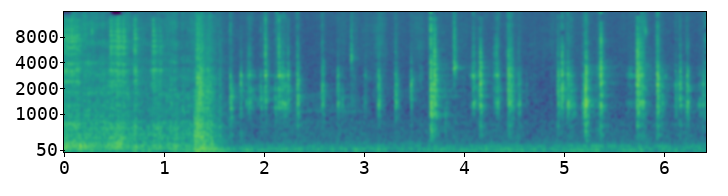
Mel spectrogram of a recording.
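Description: A ratchet with a Torx bit clicking in quick, uneven runs as it backs out the automatic transmission filter's retaining bolt, after about a second and a half of tool-handling noise; a few clicks stand out louder.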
